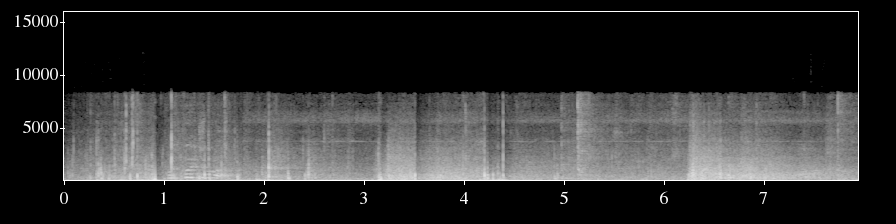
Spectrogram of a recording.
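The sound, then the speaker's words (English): Blasts of a Katyusha rocket striking an apartment building in downtown Nahariya, a few sharp loud bangs amid rumbling noise, then a sustained louder roar near the end, with people's voices present. “the sound they just heard was a Katyusha rocket that was a direct hit into an apartment building here in downtown Nahariya”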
